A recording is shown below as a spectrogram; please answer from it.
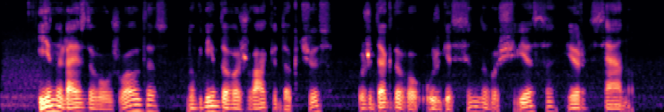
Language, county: Lithuanian, Vilnius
